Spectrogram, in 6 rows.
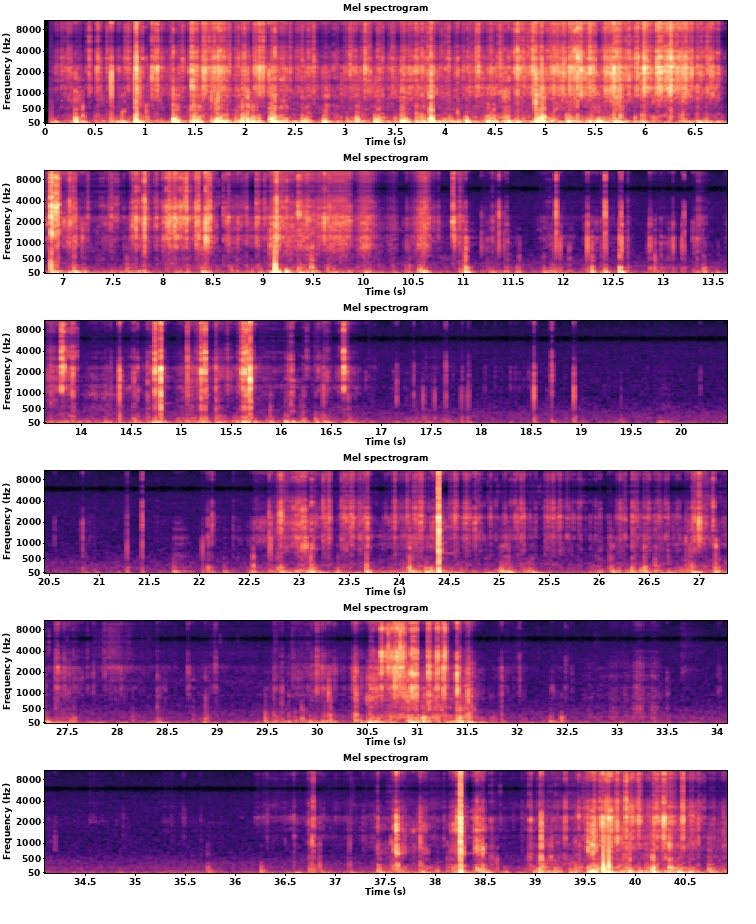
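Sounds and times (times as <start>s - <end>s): clicks and rattling knocks: 0.1s - 9.7s, 22.0s - 32.0s
vehicle rumbling over rough ground: 0.1s - 9.7s.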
